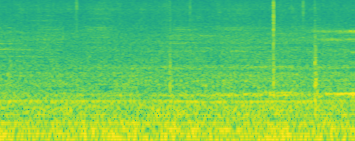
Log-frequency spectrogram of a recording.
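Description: CSX intermodal freight train rolling past, a steady low rumble heard from inside a car, with a couple of sharp clicks near the end.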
